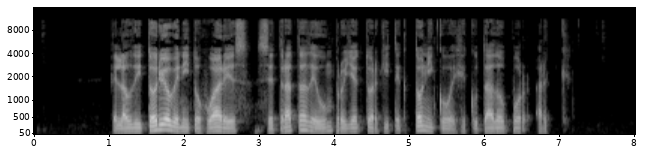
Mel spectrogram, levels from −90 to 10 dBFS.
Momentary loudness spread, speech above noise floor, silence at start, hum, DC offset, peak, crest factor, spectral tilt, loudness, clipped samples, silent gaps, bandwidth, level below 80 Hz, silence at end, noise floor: 14 LU; 57 dB; 1.05 s; none; under 0.1%; -4 dBFS; 20 dB; -5 dB/octave; -23 LUFS; under 0.1%; none; 11.5 kHz; -54 dBFS; 0.95 s; -80 dBFS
